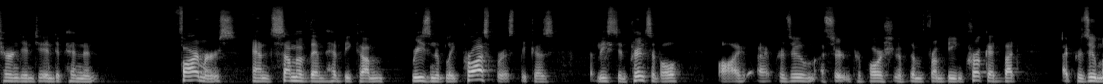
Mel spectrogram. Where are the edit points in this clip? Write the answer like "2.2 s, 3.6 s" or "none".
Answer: none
